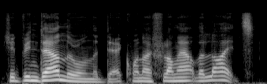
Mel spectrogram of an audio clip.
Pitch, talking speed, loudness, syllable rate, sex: 155 Hz, 315 wpm, -18 LUFS, 6.0 syllables/s, male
